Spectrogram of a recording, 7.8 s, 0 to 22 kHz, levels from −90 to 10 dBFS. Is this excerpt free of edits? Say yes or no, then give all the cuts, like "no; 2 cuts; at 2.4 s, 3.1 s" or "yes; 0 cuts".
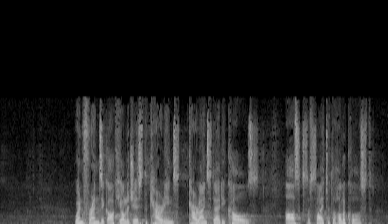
yes; 0 cuts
